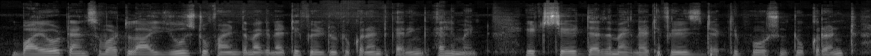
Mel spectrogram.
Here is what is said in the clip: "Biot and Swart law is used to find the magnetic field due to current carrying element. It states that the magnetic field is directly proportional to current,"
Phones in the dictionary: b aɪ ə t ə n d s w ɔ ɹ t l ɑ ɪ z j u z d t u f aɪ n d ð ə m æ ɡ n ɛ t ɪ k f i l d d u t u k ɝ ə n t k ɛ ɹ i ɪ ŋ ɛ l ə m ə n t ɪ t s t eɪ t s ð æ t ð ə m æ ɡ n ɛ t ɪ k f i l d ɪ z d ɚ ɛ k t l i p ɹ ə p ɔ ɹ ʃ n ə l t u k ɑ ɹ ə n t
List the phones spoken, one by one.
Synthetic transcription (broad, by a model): b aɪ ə t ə n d s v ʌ ɹ t l ɑ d j u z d t u f aɪ n d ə m æ ɡ n ɛ t ɪ k f i l d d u t u k ɝ ə n t k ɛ ɹ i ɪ ŋ ɛ l ə m ə n t ɪ t s t eɪ t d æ t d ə m æ ɡ n ɛ t ɪ k f i l d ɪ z d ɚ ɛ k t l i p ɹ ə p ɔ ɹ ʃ ə n t u k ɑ ɹ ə n t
